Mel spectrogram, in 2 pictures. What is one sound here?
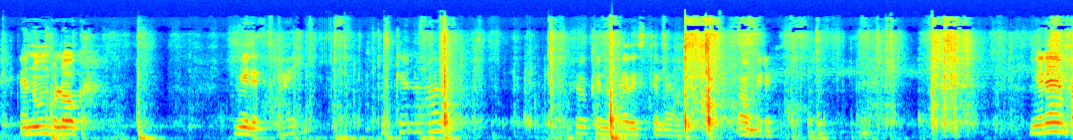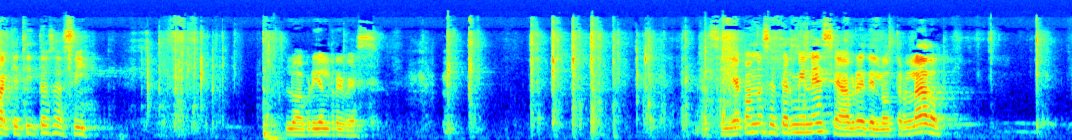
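Paper and cardboard packaging rustle and crinkle.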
